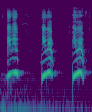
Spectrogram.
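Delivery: very high, soft beeps; imitated lone bird. Woman imitates the bird still calling, high soft chirps. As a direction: keep chirping with nobody answering. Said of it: "was just like".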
